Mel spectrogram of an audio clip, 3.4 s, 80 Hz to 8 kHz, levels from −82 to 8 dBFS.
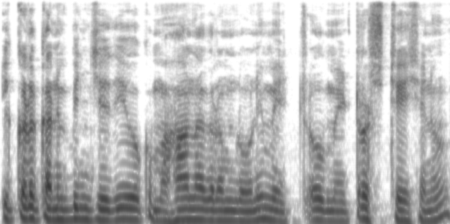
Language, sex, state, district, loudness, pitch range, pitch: Telugu, male, Telangana, Hyderabad, -17 LUFS, 130-145 Hz, 140 Hz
